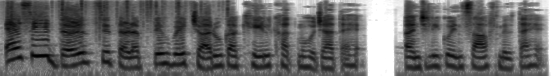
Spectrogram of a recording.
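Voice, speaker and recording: A woman's voice: on the low side, moderate pace. A woman narrating a scripted moral bedtime story as a storyteller.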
